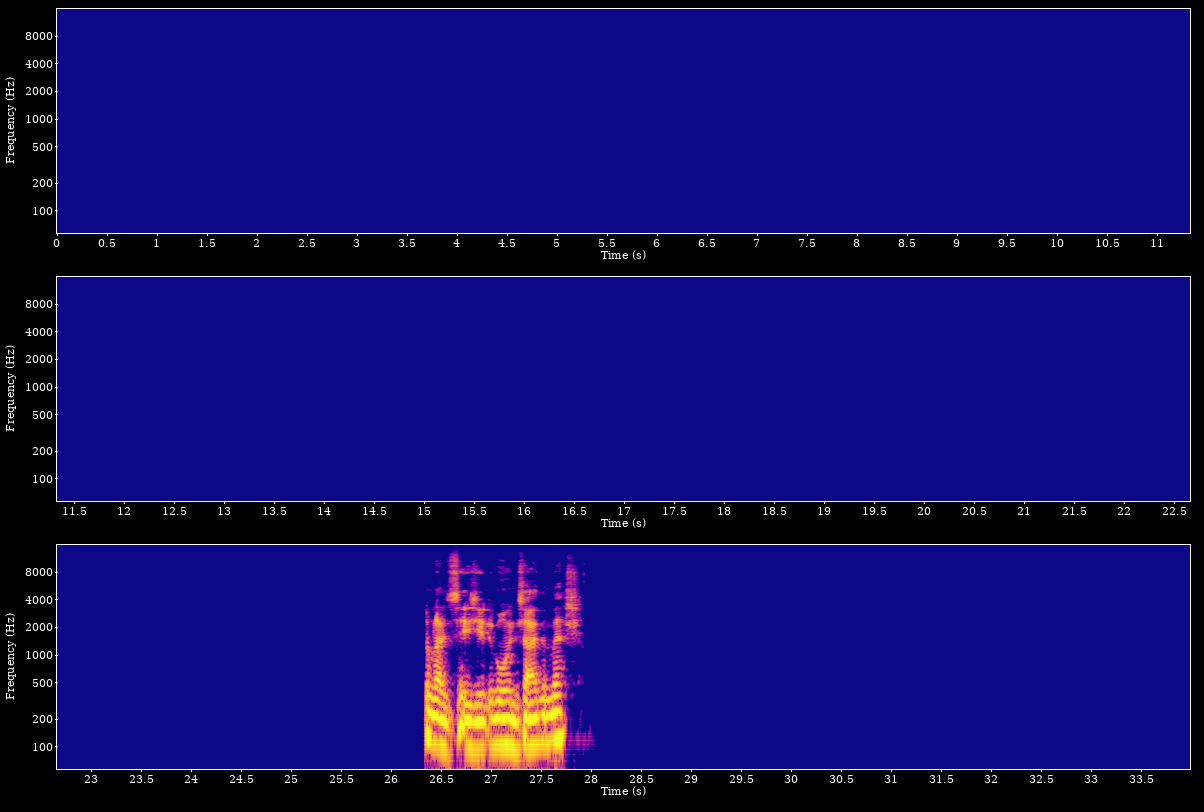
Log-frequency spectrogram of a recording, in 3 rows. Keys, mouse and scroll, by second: 30.1 shift+click, 31.5 click.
